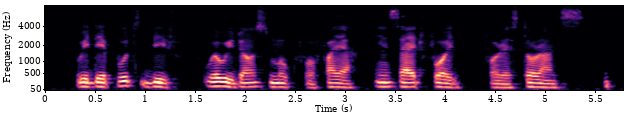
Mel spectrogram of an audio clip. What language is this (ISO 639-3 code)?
pcm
